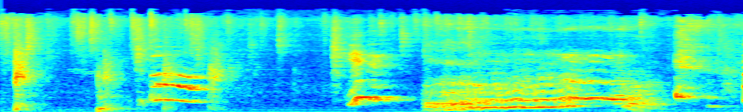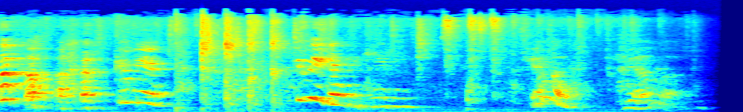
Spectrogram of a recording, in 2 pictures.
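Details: A Norfolk Terrier puppy playing fetch at a boarding kennel gives high whines and a long throaty "wooo" grumble, with a person praising it nearby.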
